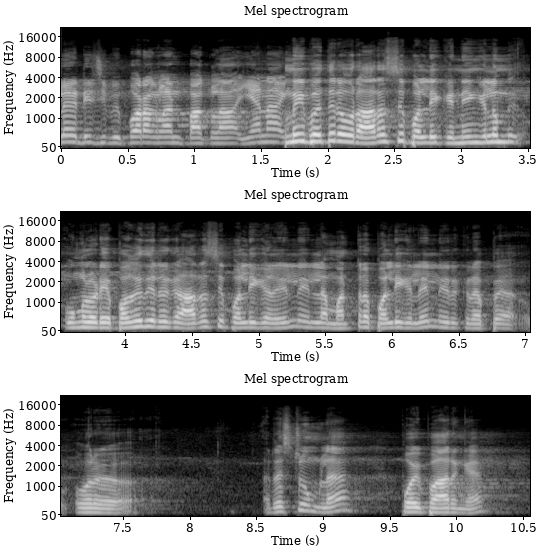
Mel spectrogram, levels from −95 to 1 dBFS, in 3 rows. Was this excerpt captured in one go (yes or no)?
no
